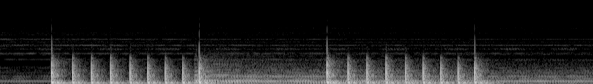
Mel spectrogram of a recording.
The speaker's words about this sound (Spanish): Justamente ella estaba terminando de contarme todo esto cuando tocaron a la puerta.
